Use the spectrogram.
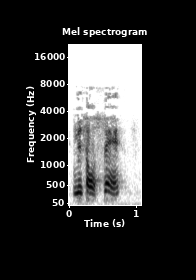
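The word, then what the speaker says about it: mise-en-scène: Mise-en-scene? – Mise-en-scene that is known variously as Pastor Cocaine or Comptroller of Jonestown.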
